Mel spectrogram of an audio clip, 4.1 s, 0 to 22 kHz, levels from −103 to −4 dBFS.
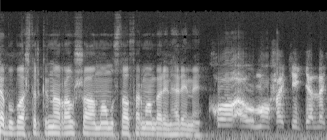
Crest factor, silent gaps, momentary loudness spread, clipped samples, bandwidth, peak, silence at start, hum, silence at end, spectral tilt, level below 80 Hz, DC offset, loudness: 18 dB; none; 5 LU; under 0.1%; 16.5 kHz; 0 dBFS; 0 s; none; 0 s; -5.5 dB/octave; -48 dBFS; under 0.1%; -18 LUFS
